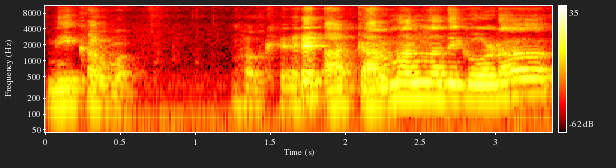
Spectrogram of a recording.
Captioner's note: laugh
